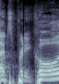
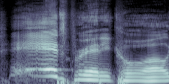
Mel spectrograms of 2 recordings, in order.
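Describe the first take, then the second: First: Said in the usual way. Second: Very slow, drawn-out mimicry; mock reluctant admission. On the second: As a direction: drag it out like a reluctant concession. Mimicking media slowly coming round.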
